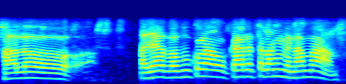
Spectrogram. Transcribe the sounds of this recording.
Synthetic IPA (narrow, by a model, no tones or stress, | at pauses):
halo | ad͡ʒabəbukɔɽaɔkaɾat̪alaŋmɛnama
